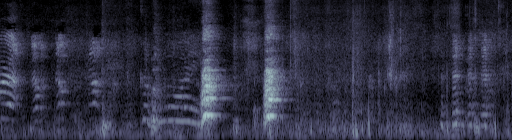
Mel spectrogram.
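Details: Saint Bernard puppy barks twice in quick succession, short loud yaps less than a second apart, amid a person talking in Spanish and softer whining noises before and after.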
